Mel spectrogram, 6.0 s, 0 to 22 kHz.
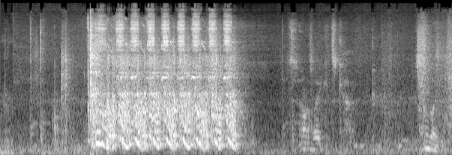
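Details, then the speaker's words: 1974 Ford Capri 2.0 Pinto, sat 15+ years, mud wasp nests in timing cover, retimed: about two seconds of fast even cranking without firing; suspected the timing jumped almost immediately, valves likely not stuck. "so maybe the valves aren't stuck i think i think the it it jumped time almost immediately"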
